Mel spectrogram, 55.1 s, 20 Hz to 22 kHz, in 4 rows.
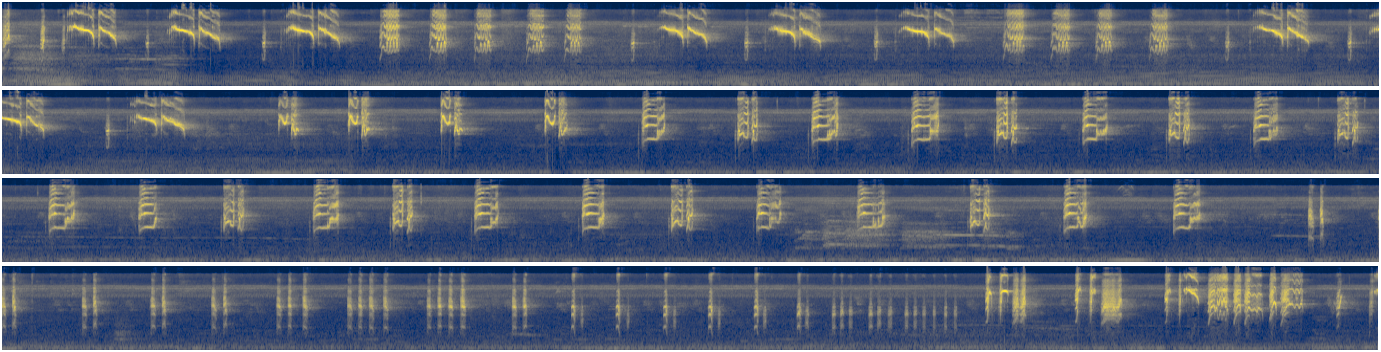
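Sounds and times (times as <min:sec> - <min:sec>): shrike calling: 0:00.0 - 0:55.0.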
